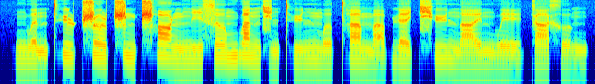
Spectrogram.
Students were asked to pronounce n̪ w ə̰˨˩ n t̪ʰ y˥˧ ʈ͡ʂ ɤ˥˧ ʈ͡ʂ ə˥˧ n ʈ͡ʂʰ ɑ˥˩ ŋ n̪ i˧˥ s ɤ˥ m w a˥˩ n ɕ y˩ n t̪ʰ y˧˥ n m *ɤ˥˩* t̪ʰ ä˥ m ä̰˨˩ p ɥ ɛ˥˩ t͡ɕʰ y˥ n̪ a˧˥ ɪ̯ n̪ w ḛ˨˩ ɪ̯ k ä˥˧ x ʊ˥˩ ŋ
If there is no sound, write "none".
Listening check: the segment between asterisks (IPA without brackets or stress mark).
ɤ˧˥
